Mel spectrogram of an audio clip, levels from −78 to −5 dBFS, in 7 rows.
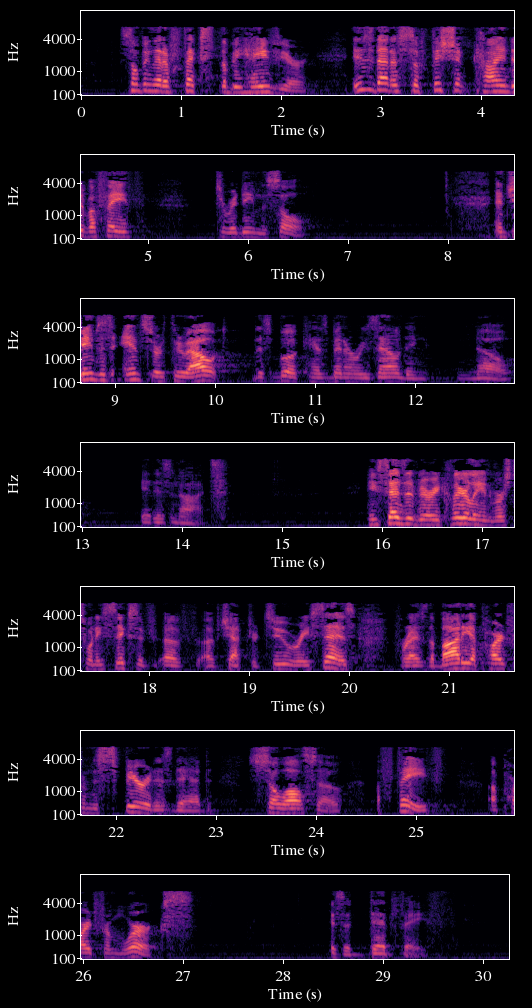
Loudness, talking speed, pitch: -31 LUFS, 135 wpm, 125 Hz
